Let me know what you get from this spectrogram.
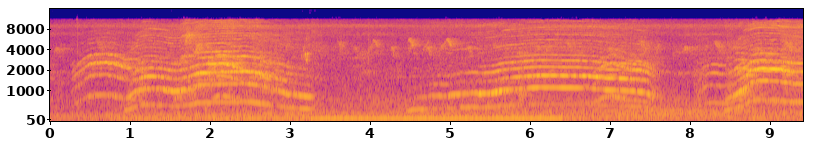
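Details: Village cats fighting over territory in a garden one morning; drawn-out wailing yowls rise and fall in overlapping waves, two voices trading long howls across nine seconds, with a low steady hum underneath through the middle.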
